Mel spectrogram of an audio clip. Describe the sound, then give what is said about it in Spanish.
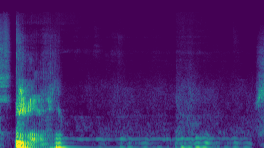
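A voice imitates the low rumble of Chinese printing press rollers, a loud throaty burst followed by a steady droning hum that swells again near the end. “Como los libros que ellos querían imprimir no decían nada, los rodillos de la imprenta que hacía este ruido.”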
